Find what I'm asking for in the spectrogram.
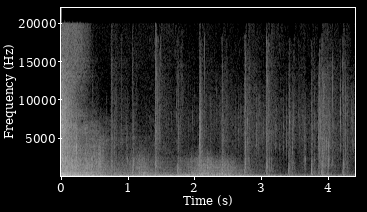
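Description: Confringo fire spell blasting in Hogwarts Legacy: an opening boom rolls into a long, dense crackle of rapid explosive bursts and thuds that gradually fade over several seconds, with no voices.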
